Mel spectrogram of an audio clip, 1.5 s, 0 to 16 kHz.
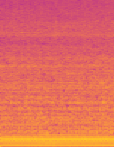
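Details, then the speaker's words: Lamborghini Gallardo running badly, cold start with oil pressure good: even steady idle sitting too high; it also cuts out and dies when revved around 3,500 rpm, cause not yet found. "Okay, so there still is an issue with this car idling high and also cutting out with the revs."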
